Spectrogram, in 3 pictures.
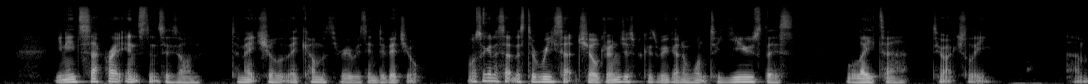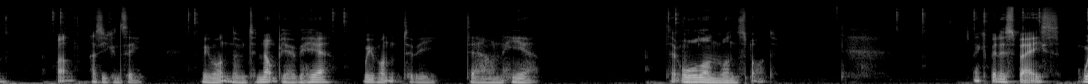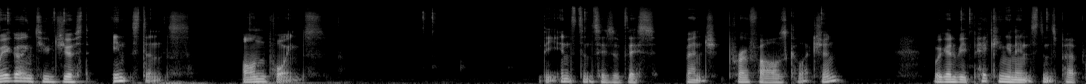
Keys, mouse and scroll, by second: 4.6 click, 11.2 alt+shift+click, 12.6 click, 14.0 click, 16.4 click, 16.5 middle click, 17.4 alt+shift+click, 19.1 scroll down 2, 19.3 middle click, 19.7 click, 20.3 g, 20.9 drag, 21.6 g, 21.9 shift+a, 26.2 middle click, 26.5 middle click, 27.4-29.8 drag, 31.2 click, 32.0-32.6 drag.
